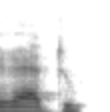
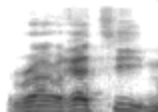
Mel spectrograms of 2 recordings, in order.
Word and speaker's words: Raty: Aujourd'hui, Aujourd'hui, toutes les analystes que j'ai écoutés, ils ont dit la, la pièce maîtresse, aujourd'hui, c'est Ratou. – Rati, mais. Ben, ah! c'est Ratou, ça a que ça se prononce. – OK, c'est compliqué cette histoire. le Y, ça ça se prononce U.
